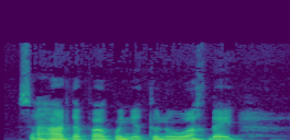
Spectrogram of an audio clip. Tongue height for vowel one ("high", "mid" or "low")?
low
